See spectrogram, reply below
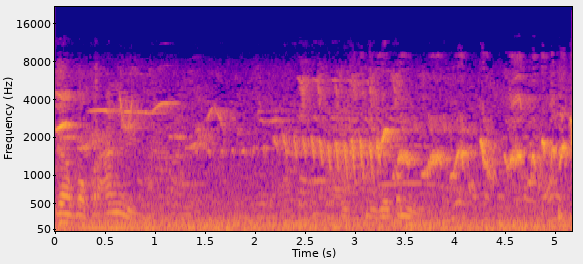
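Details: White-rumped shama, called a champion across all classes, giving rapid trilled runs and whistled notes after a brief murmur of voices at the start.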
